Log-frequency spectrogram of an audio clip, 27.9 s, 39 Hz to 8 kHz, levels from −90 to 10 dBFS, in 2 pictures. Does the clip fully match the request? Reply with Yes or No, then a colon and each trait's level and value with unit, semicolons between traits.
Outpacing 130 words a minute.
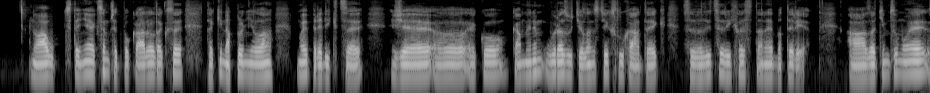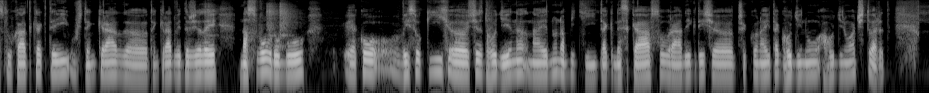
No: average, 120 wpm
